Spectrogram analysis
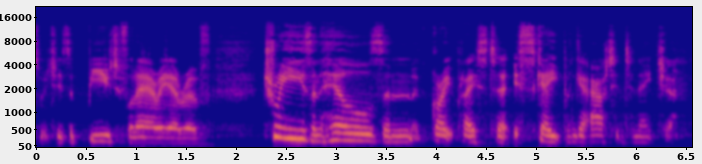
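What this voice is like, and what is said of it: British English accent. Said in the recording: “if people can't guess from the accent? ... Not from the US. ... I'm in Woking in the UK”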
